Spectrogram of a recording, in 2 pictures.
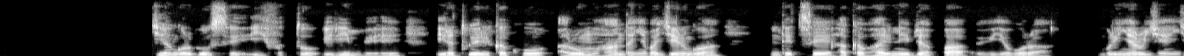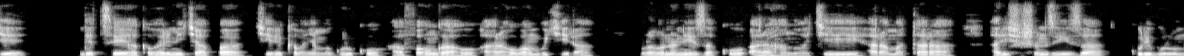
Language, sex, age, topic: Kinyarwanda, male, 18-24, government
